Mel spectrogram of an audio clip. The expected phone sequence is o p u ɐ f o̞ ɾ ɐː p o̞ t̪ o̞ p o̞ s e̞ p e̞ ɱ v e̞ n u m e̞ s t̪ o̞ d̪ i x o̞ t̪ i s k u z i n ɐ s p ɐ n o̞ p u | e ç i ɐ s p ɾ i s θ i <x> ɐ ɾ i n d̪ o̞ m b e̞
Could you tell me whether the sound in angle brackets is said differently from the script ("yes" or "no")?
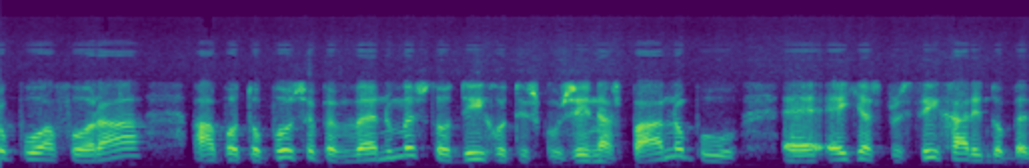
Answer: no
